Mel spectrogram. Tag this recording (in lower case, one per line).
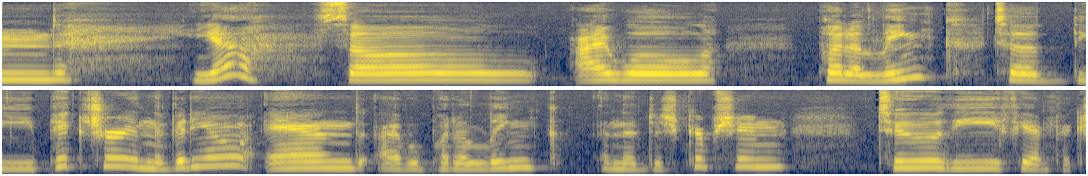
speech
